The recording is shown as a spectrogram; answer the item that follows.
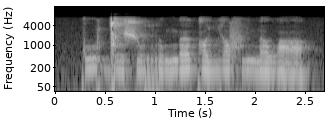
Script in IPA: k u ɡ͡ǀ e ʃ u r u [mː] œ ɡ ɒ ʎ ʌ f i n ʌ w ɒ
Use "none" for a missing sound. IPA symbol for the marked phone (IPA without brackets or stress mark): ŋ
